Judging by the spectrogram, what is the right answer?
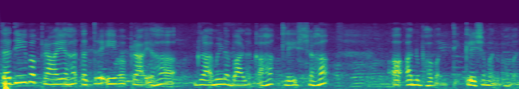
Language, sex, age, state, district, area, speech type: Sanskrit, female, 30-45, Andhra Pradesh, Guntur, urban, spontaneous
